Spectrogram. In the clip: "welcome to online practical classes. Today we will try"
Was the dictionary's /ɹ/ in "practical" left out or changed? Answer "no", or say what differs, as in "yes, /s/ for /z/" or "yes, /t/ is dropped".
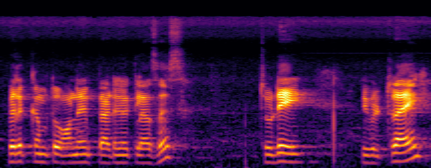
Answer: yes, /ɹ/ is dropped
